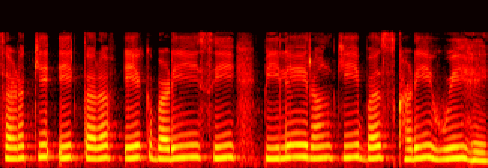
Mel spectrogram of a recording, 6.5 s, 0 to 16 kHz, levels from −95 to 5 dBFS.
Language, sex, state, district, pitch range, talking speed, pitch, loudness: Hindi, female, Jharkhand, Sahebganj, 230-250 Hz, 130 wpm, 240 Hz, -25 LUFS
